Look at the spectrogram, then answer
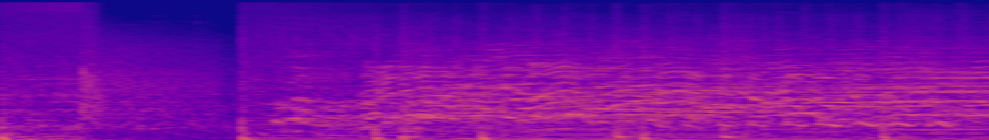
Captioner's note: cheering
